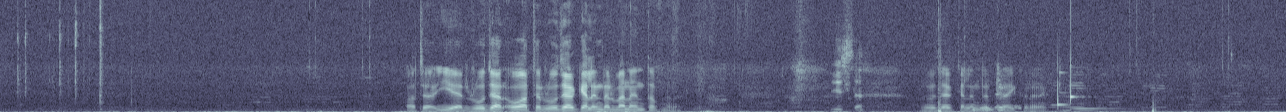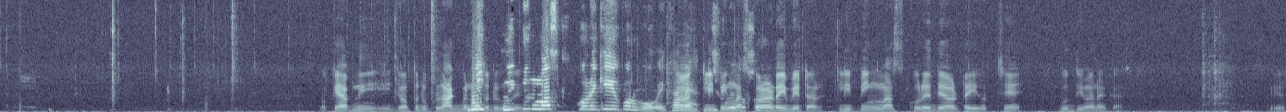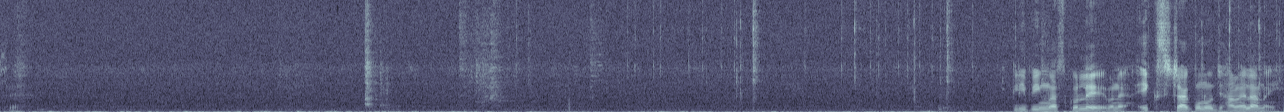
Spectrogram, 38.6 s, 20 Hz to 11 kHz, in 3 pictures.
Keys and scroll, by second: 0.0-0.9 typing, 13.9 ctrl+v, 14.6 ctrl+space, 16.0 space, 32.6 ctrl+space, 34.3 space, 38.1 ctrl+shift+space.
